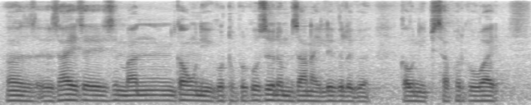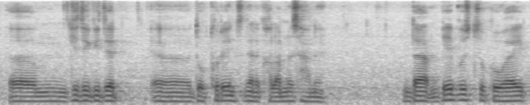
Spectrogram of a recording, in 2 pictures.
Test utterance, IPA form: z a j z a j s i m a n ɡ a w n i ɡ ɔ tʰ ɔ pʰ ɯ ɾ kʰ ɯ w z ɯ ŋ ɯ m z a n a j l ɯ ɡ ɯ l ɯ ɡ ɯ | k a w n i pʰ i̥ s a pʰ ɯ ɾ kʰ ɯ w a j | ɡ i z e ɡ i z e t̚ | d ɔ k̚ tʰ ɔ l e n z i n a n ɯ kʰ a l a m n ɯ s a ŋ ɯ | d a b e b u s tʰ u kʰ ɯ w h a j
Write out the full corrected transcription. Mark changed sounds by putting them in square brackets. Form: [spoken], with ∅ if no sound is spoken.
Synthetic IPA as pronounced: z a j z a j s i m a n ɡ a w n i ɡ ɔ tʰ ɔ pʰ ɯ ɾ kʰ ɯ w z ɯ [n] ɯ m z a n a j l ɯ ɡ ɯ l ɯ ɡ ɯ | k a w n i pʰ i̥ s a pʰ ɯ ɾ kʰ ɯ w a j | ɡ i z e ɡ i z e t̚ | d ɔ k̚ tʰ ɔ [ɾ] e n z i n a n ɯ kʰ a l a m n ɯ s a [n] ɯ | d a b e b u s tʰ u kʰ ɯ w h a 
